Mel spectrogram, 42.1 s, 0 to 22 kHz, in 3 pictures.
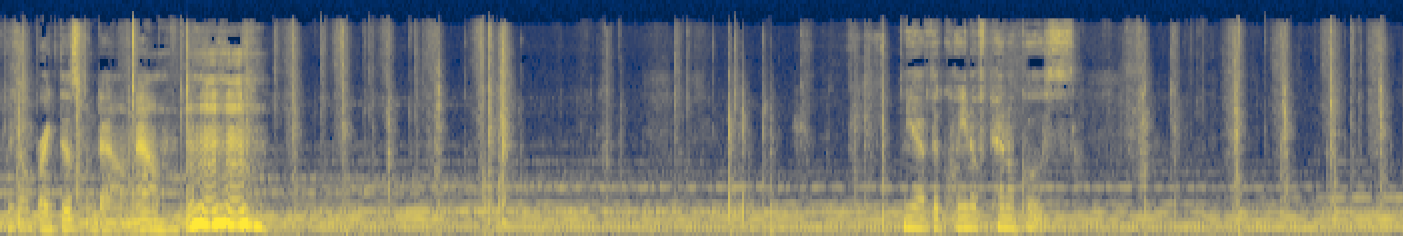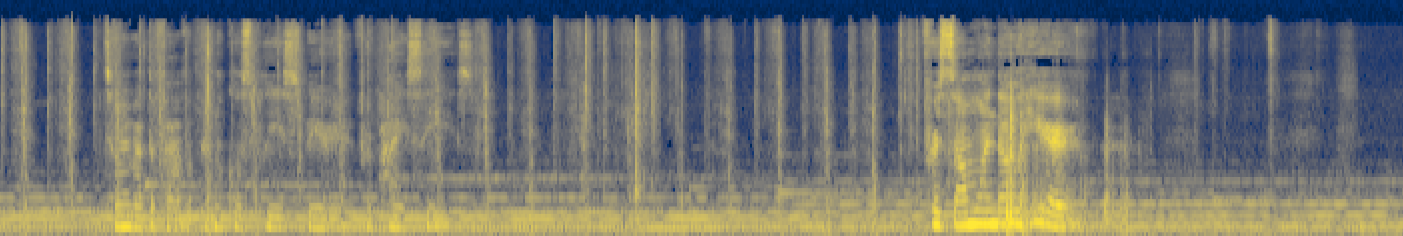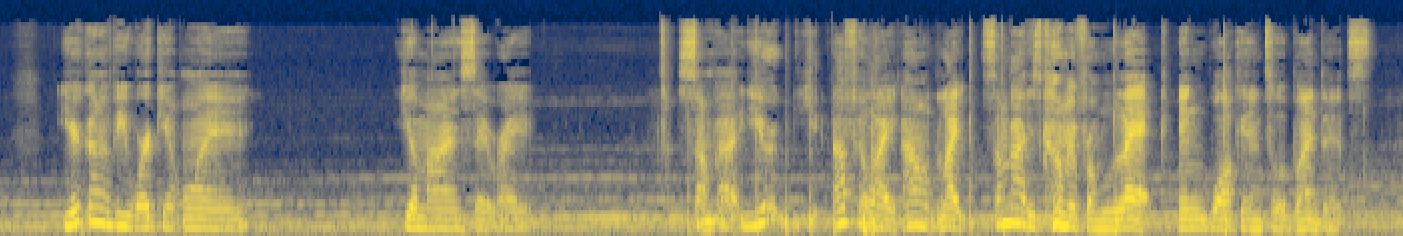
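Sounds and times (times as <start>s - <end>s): cards being shuffled by hand: 0.0s - 5.3s, 6.0s - 9.0s, 11.2s - 23.3s
ambient music: 0.0s - 42.0s.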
